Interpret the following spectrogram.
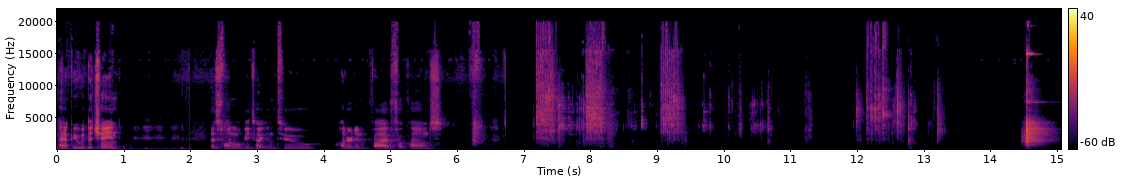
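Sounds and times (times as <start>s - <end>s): hand tools and metal parts rattling: 7.2s - 10.8s, 12.0s - 13.3s.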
